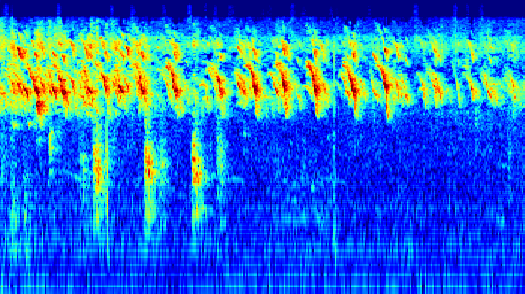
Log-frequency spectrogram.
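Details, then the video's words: Many chickens calling together on a farm: a busy stream of high, quick, downward-sweeping peeps, roughly two a second, with brief lower clucks in the first half. "Hen sound effect"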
